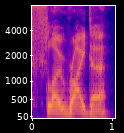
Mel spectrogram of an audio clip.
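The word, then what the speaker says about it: Flo Rida: going to come up it's pronounced Flow Rider and he's a rapper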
